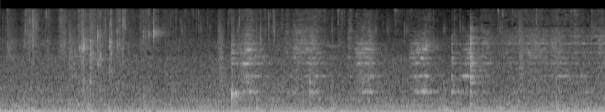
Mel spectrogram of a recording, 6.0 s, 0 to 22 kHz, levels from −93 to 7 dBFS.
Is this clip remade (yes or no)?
no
